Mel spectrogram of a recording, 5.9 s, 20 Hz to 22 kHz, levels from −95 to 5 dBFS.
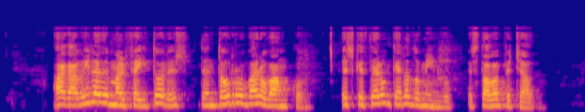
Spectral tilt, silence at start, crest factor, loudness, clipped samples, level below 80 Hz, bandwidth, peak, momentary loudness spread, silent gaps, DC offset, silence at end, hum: -5.5 dB/octave; 0.55 s; 18 dB; -18 LUFS; under 0.1%; -68 dBFS; 9.4 kHz; 0 dBFS; 12 LU; none; under 0.1%; 0.5 s; none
